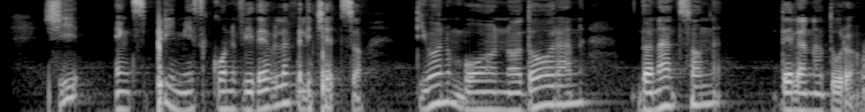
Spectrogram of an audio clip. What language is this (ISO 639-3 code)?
epo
